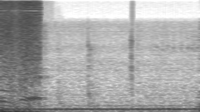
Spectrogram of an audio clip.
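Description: A steady low electrical hum with a single faint click about a second in; the tail of louder played-back audio cuts off suddenly in the first half second.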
